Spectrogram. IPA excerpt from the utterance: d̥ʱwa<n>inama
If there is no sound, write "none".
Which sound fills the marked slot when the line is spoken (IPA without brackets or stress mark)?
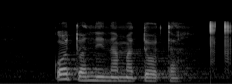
n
